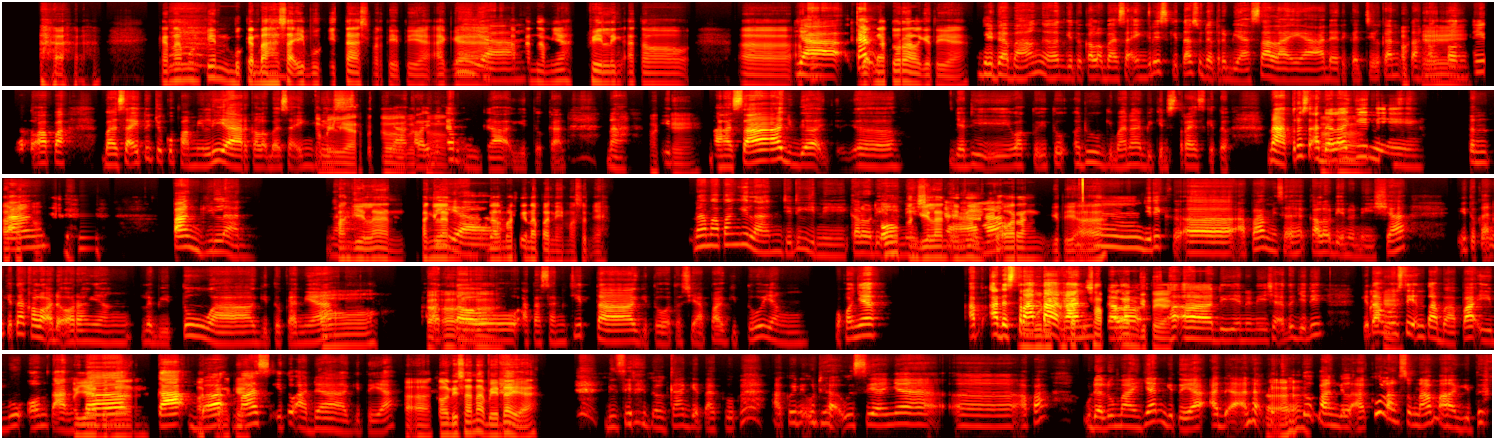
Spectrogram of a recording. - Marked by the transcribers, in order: chuckle; in English: "feeling"; chuckle; chuckle; laughing while speaking: "gitu"
- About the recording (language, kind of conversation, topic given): Indonesian, podcast, Bagaimana cerita migrasi keluarga memengaruhi identitas kalian?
